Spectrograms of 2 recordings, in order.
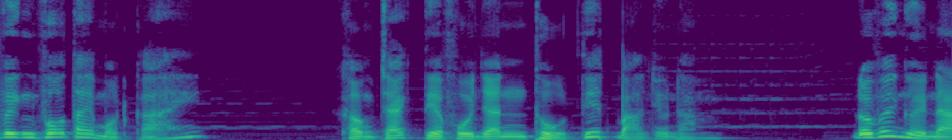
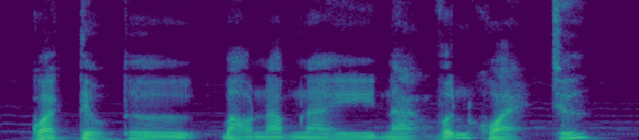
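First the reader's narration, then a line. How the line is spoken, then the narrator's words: Gentle. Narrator (Vietnamese): nhẹ nhàng nói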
